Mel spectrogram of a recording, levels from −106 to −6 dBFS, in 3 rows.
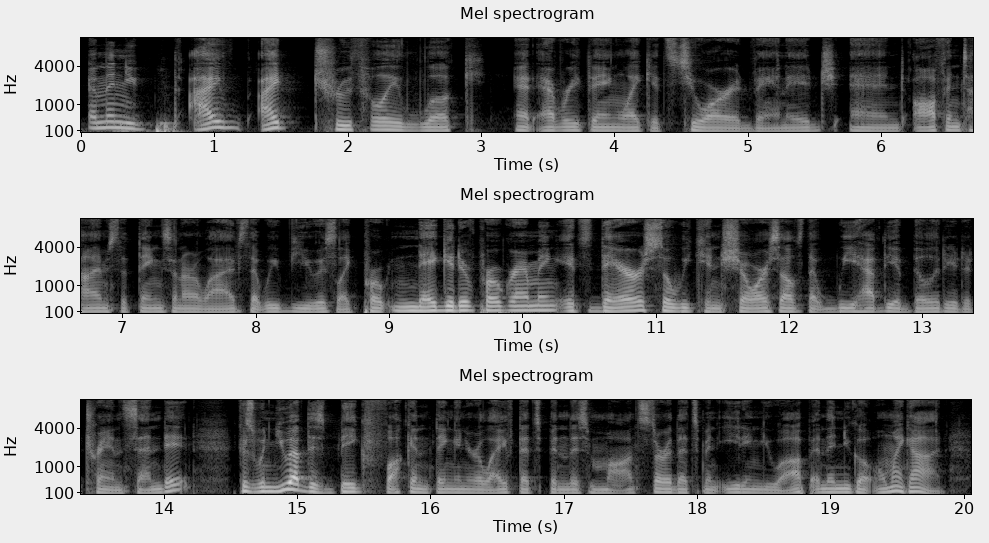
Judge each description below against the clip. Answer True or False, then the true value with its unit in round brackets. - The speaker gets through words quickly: True (210 wpm)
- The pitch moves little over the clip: False (4.2 semitones)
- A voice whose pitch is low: True (115 Hz)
